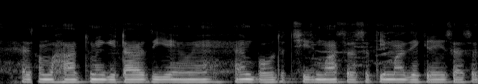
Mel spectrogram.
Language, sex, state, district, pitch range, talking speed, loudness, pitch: Hindi, male, Bihar, Supaul, 110-115 Hz, 185 wpm, -27 LUFS, 110 Hz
